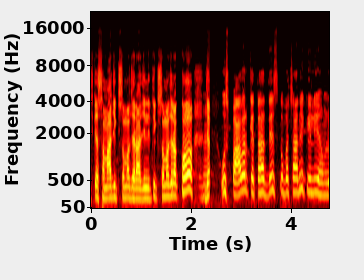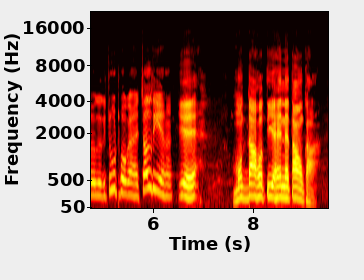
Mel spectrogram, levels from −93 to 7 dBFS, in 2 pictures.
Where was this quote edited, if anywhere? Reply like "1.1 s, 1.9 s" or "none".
2.3 s, 6.6 s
